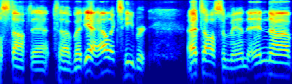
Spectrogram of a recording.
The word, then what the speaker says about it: Hebert: Hebert yeah thanks Le at least you didn't say Herbert that's usually what I get oh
